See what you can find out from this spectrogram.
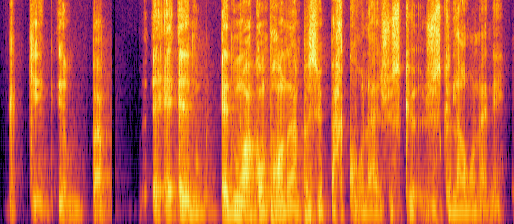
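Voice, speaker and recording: A man with a deep, husky voice hosts a talk show. He puts questions to his guest in a casual, conversational style. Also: sing-song, normal speed. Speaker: podcast host, interviewer.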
